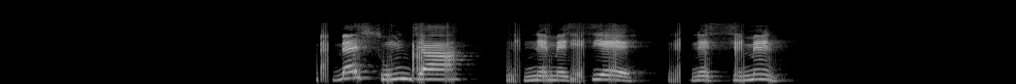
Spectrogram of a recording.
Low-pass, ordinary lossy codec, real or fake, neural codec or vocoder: 7.2 kHz; MP3, 48 kbps; real; none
